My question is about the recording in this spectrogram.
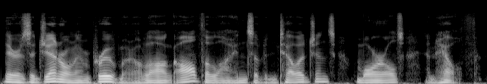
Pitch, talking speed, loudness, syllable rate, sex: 95 Hz, 170 wpm, -17 LUFS, 6.3 syllables/s, male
